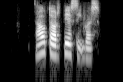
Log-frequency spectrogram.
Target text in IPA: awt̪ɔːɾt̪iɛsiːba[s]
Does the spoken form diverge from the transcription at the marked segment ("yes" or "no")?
no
